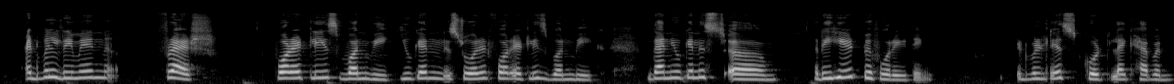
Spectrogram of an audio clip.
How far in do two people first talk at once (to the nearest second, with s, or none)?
none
